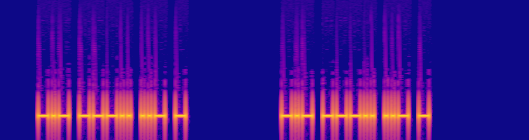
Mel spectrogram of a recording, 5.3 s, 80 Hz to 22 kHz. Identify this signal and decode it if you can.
Morse code, heard as a keyed tone, about 34 wpm, 700 Hz. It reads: K8UT K8UT
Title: Easy Call Signs Repeated 2x - 35wpm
